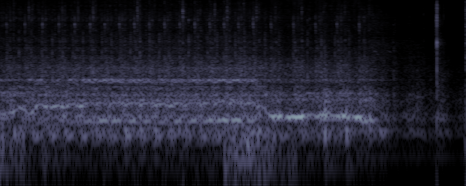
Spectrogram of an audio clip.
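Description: A small sewing machine stitches a quilt block in a steady, close hum that runs for several seconds and then stops, leaving a few faint clicks. No speech is heard.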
